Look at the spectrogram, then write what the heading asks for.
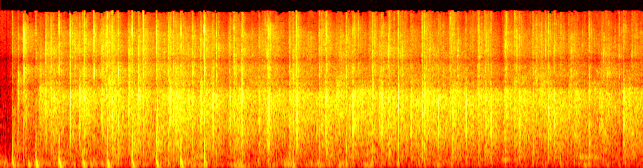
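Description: An audience breaks into steady applause, a dense patter of many hands clapping at an even loudness that holds for several seconds without any talk over it.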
